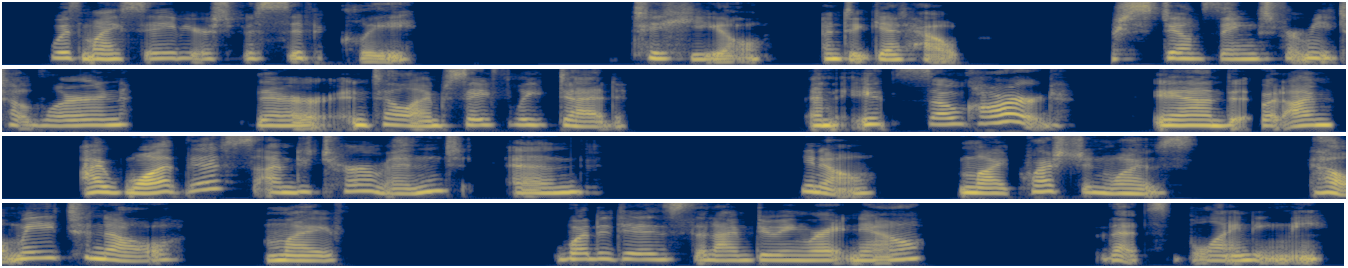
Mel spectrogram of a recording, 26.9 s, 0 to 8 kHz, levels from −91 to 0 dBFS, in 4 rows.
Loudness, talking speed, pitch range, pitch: -26 LUFS, 125 wpm, 195-240 Hz, 220 Hz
